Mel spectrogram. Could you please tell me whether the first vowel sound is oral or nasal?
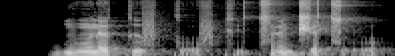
nasal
